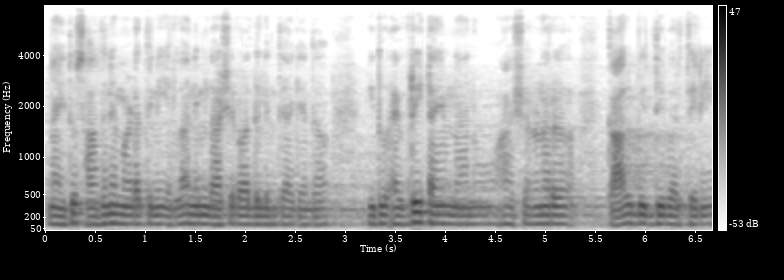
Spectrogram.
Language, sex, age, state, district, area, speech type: Kannada, male, 18-30, Karnataka, Gulbarga, urban, spontaneous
